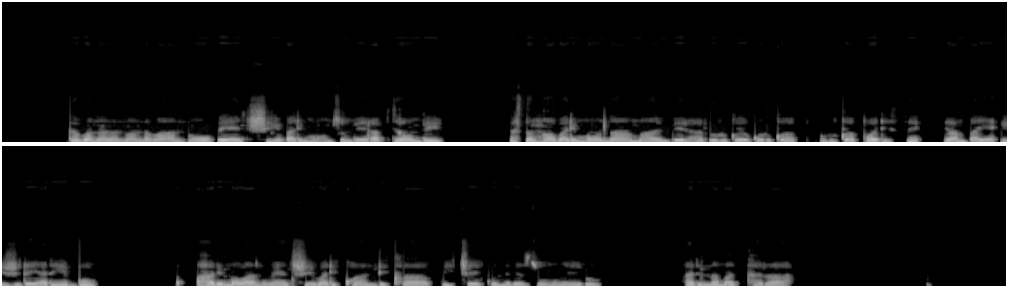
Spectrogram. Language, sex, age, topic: Kinyarwanda, female, 18-24, government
